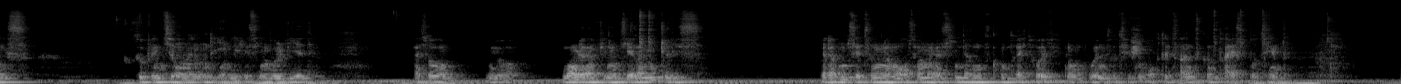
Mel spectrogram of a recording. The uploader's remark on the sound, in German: Ungeplant und quasi frisch vom Siechenbett. Aufgrund meiner schweren Verkühlung und den damit verbundenen Aufnahmebedingungen, reduzierter Audioqualität. Man beachte die wummernde Waschmaschine im Hintergrund im letzten Drittel des Podcasts. Angesichts der widrigen Umstände ging’s wirklich nicht besser.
